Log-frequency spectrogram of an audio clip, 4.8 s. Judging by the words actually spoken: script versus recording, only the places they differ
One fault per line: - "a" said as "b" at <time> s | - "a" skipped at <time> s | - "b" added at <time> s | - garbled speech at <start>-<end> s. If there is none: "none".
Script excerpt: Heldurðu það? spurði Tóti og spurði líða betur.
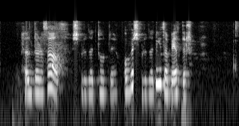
none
